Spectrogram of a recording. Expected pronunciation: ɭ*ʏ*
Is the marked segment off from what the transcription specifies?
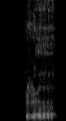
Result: yes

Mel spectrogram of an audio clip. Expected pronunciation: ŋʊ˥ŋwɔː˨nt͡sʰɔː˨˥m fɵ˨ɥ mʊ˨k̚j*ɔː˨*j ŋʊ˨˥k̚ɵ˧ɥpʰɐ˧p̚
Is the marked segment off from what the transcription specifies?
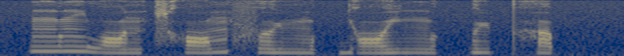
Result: yes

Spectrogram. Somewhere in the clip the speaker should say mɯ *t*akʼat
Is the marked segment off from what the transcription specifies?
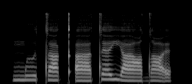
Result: no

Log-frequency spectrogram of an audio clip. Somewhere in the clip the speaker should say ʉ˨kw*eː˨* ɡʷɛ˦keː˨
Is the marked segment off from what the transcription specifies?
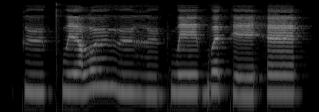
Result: yes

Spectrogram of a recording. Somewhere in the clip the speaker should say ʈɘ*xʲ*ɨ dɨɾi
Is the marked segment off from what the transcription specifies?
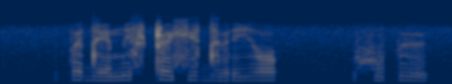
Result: no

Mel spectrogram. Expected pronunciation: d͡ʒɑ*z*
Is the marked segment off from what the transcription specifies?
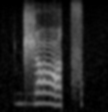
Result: yes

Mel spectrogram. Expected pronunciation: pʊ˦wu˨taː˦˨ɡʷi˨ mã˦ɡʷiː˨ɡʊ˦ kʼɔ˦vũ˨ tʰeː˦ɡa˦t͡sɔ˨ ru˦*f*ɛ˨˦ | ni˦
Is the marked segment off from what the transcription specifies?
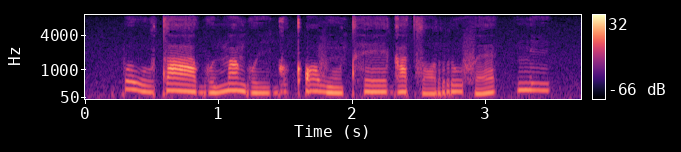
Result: no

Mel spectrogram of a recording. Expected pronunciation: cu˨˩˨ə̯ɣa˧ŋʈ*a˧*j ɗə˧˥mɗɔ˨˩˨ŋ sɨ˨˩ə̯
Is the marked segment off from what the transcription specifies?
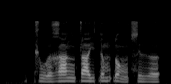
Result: no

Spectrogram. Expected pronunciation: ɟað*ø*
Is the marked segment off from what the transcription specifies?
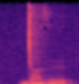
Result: no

